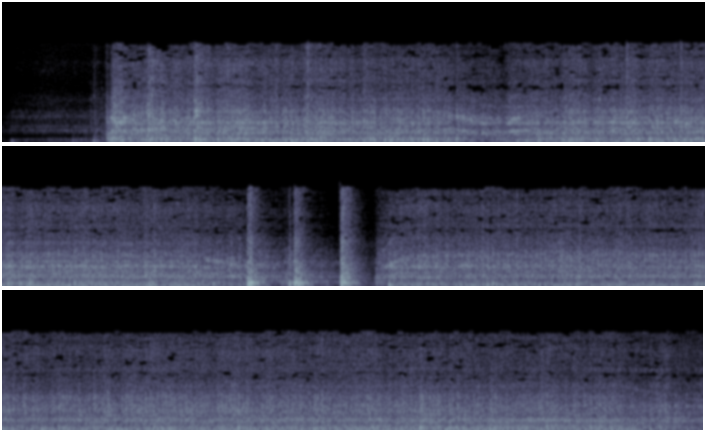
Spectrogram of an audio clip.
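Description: Onion, garlic and jalapeno are chopped for lentil pancakes in a steady, loud buzzing whir that runs continuously, broken briefly by a few sharp pulses midway.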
